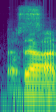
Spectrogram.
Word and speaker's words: possibile: We are actually pronouncing both of these S's.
